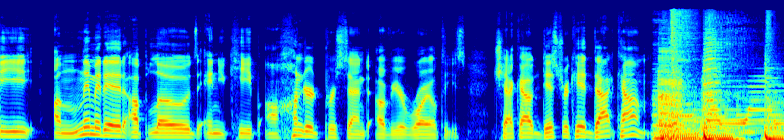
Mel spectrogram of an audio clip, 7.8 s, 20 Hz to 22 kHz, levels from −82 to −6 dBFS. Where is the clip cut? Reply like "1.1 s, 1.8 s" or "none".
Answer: none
